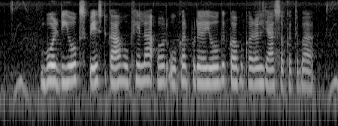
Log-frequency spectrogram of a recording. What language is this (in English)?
Bhojpuri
